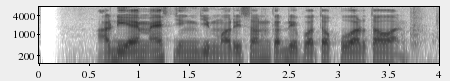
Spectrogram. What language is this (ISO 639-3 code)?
sun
